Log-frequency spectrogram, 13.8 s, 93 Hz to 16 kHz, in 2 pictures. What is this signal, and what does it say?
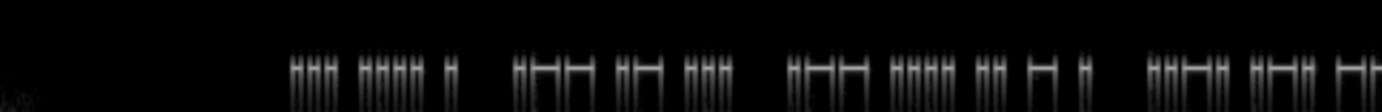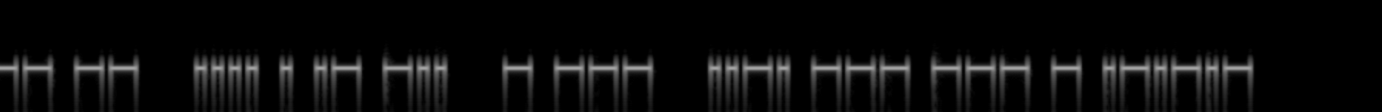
Morse code, heard as a keyed tone, about 28 wpm, 700 Hz. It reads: SHE WAS WHITE FROM HEAD TO FOOT.
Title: Sentences from Top 1000 Words - Review Part 3 - 28wpm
